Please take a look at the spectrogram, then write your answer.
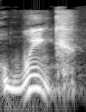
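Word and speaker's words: Winc: is now called wink that's spelled w NC a new name and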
